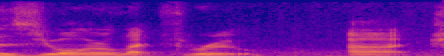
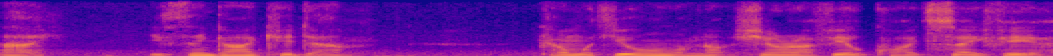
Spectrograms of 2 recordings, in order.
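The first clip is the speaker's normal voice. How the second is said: hushed whisper; 2 semitones higher than usual. An unseen character speaks from behind the player character, whispering. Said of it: "you hear a voice uh, whispering behind you".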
